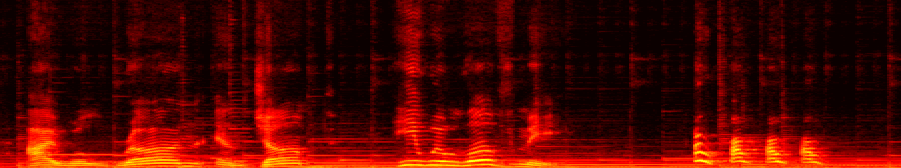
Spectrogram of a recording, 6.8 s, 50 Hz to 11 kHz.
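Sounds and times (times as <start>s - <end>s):
speech: 0.2s - 4.3s, 5.4s - 6.3s
person imitating a dog barking: 5.2s - 6.3s.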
